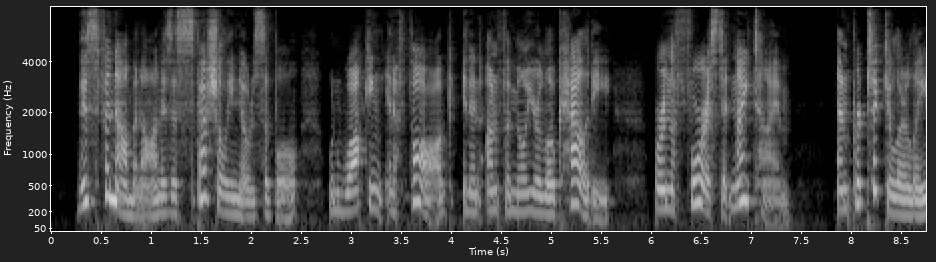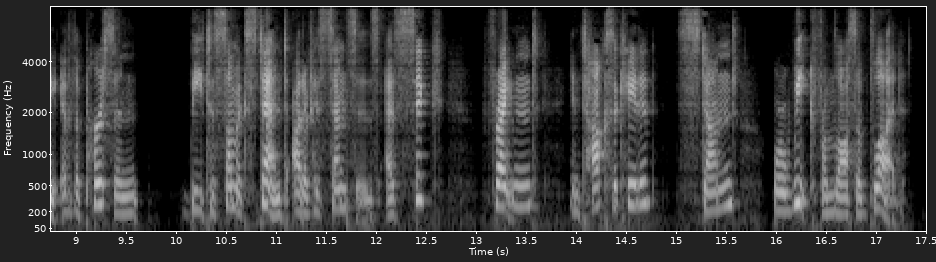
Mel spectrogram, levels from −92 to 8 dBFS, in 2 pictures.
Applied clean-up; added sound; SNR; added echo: none; none; none; none.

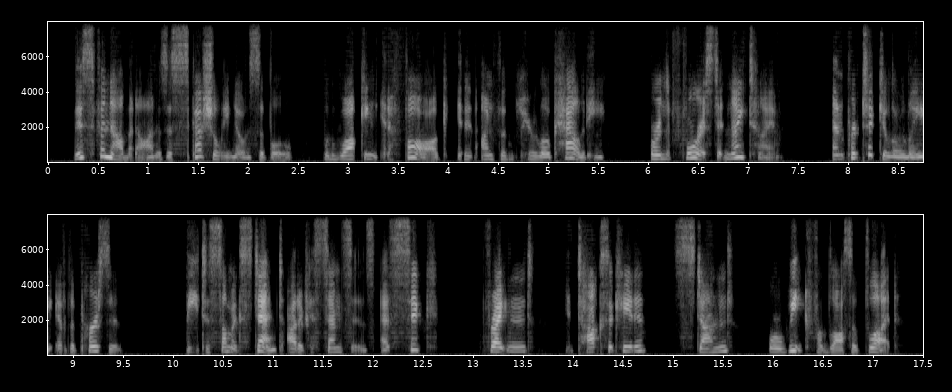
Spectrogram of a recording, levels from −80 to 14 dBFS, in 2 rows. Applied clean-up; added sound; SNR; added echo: neural diffusion model UNIVERSE++.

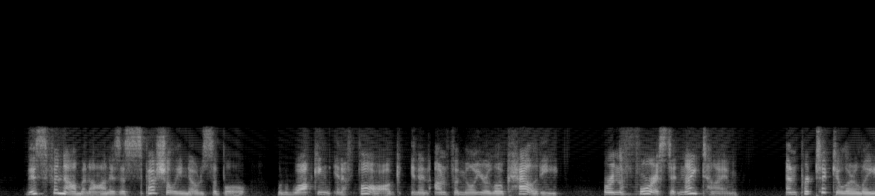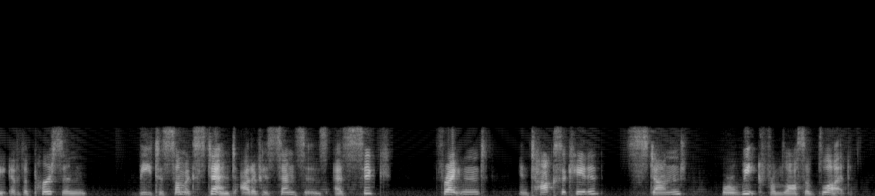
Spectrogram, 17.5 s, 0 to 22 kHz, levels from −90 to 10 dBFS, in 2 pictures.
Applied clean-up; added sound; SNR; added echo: neural separator model SepFormer DNS4.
